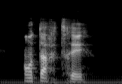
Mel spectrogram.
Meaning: to scale, fur up
- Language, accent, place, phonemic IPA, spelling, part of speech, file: French, France, Lyon, /ɑ̃.taʁ.tʁe/, entartrer, verb, LL-Q150 (fra)-entartrer.wav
